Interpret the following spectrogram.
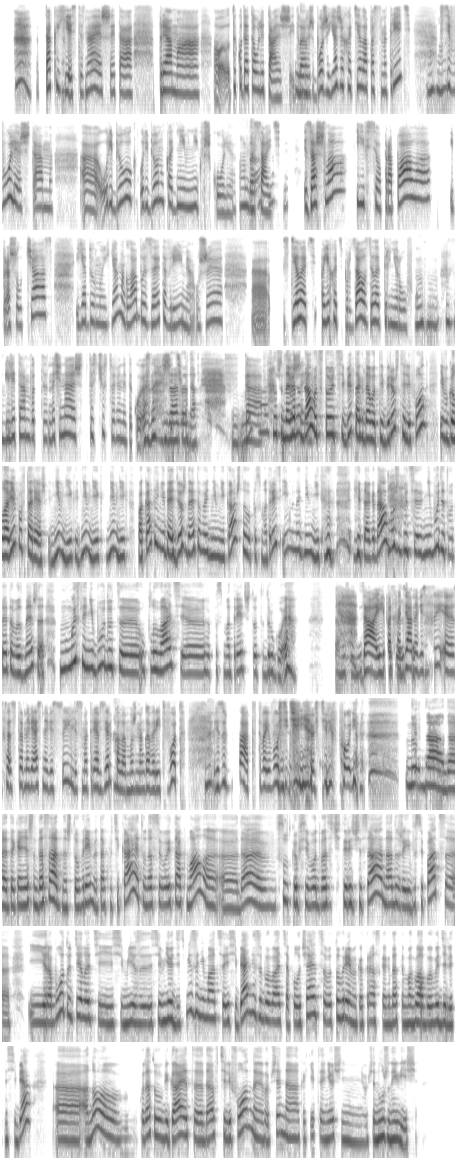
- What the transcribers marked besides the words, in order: tapping; "ребенка" said as "ребёлка"; laughing while speaking: "такое, знаешь"; other background noise; chuckle; chuckle; laughing while speaking: "результат твоего сидения в телефоне!"; laugh
- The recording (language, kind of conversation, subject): Russian, advice, Как перестать проверять телефон по несколько раз в час?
